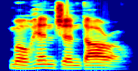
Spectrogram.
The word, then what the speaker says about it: Mohenjo-daro: is her Appa and the other one is mohenjo-daro so very phonetic pronunciations were these cities what they were actually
